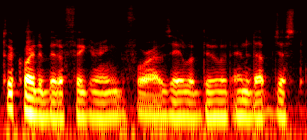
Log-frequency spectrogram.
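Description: A man's voice: sits low, flat delivery, quick pace, gravelly, dark tone, breathy edge. A man recovering from a cold, coughing at times, plainly and methodically walking through a hobby build with frequent fillers. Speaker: miniature hobbyist. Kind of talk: casual tutorial walkthrough.

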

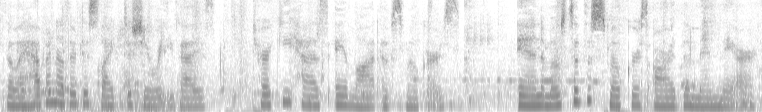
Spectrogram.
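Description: A woman's voice: mid-range voice, steady tone, normal speed. Chatty woman vlogger, light music behind. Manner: chatty, informal narration. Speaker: travel vlogger. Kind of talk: travel vlog voice-over.

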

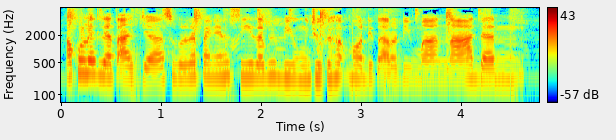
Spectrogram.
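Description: A woman's voice: mid-range voice, fairly even intonation, a little fast, mellow, soft background music. A woman, chatting through a grocery haul voice-over and listing prices. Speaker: vlogger.

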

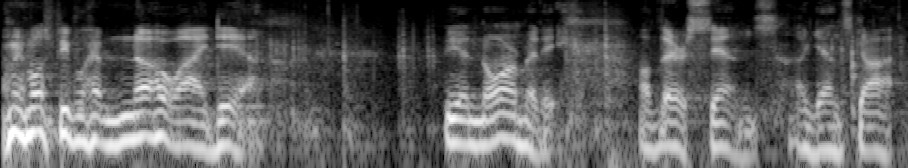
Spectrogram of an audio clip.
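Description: Gravelly-voiced man preaching a sermon. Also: medium pitch, measured pace, a little hiss or hum. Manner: emphatic, swings between loud and quiet, quotes scripture dramatically. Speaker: pastor.

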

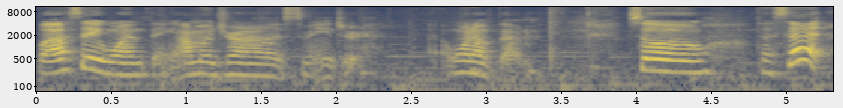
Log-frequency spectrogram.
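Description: A woman's voice: mid-range voice, unhurried, faint music behind. Chatty young woman vlogging to camera. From Haiti. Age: 20s. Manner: chatty, giggly, with many fillers. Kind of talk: casual introduction to camera. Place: indoors, small room with backdrop. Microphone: camera in front, head and shoulders.

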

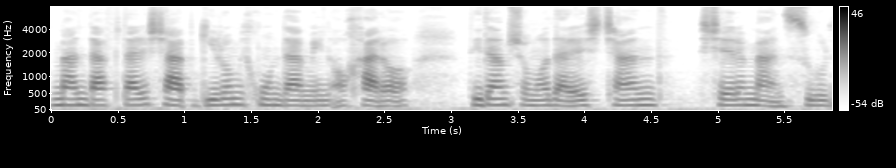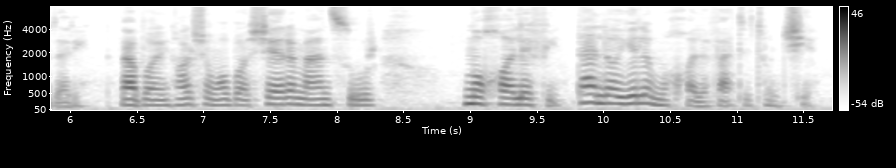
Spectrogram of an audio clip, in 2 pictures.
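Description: A woman interviewer asking calm, measured questions. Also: sits low.

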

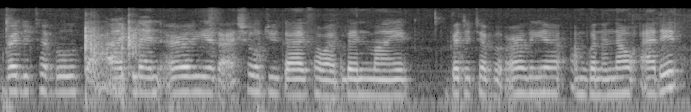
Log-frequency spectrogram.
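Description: A woman's voice: mid-range voice, flat delivery, moderate pace. Chatty woman giving a home cooking tutorial. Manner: chatty, repeats instructions, addresses viewers as guys. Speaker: cooking channel host. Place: home kitchen at a gas stove. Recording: dull lo-fi phone audio with background noise.

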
